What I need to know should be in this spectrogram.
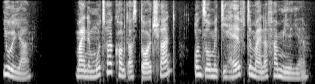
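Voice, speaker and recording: A woman reading a short first-person text aloud for a language listening exercise, measured and deliberate. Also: on the low side, expressive.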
